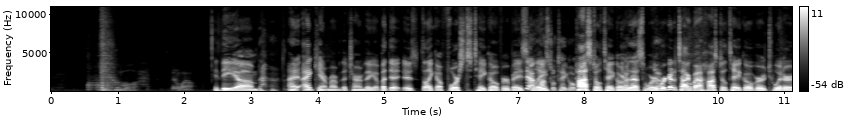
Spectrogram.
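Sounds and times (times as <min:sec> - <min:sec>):
person sneezing: 0:00.6 - 0:01.4
speech: 0:01.0 - 0:11.1.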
